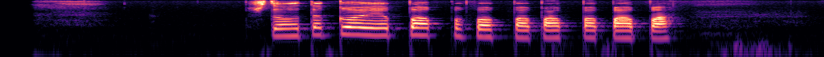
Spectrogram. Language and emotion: Russian, positive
